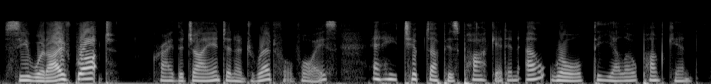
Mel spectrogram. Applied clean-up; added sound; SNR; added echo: none; none; none; none.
